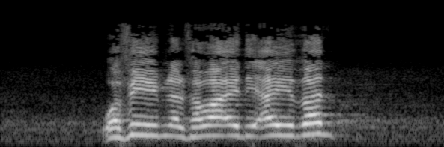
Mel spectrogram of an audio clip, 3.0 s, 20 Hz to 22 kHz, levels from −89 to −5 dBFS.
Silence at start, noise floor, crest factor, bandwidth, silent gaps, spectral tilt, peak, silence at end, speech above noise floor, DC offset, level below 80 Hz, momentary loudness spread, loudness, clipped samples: 0.7 s; -59 dBFS; 18 dB; 12.5 kHz; none; -3 dB/octave; -8 dBFS; 0.75 s; 36 dB; under 0.1%; -72 dBFS; 5 LU; -23 LUFS; under 0.1%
